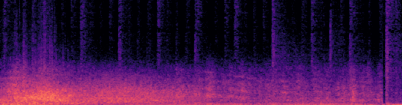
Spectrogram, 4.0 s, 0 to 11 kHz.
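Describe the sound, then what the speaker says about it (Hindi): Naval missiles fired by the Yemeni army produce a loud, broad roaring rush that swells at first and then holds as a sustained rumbling hiss, heard from a distance. "यमन की सेना ने मिसाइल दागी है। 6 नेवल मिसाइल दागी गई है"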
